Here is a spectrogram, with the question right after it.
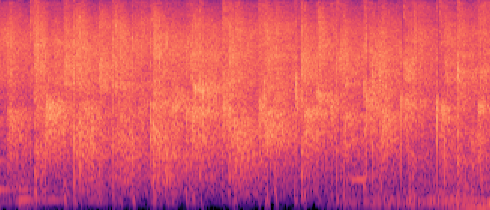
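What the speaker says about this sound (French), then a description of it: "On applaudit la renoirité." Audience applause breaks out in a crowd at a live comedy show, a dense, even patter of many hands clapping loudly for about four seconds without letting up.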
